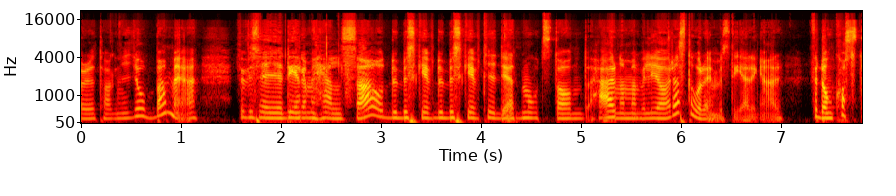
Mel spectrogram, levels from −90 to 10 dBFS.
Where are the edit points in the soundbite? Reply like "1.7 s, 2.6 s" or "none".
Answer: 2.2 s, 3.5 s, 4.3 s, 5.3 s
